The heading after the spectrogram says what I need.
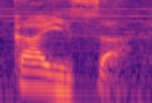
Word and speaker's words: Kaiser: provaremos hoje a Kaiser Kaiser que em alemão se pronuncia kaisa cuja tradução para o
